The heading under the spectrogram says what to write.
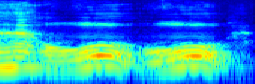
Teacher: لان الغين والخاء من مخرج واحد ادنى الحلق لكن الخاء يجري فيها الصوت والنفس فلا بد ان تنتبه صوت فقط في الغين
